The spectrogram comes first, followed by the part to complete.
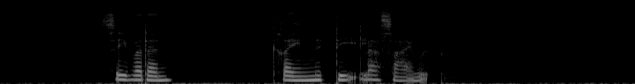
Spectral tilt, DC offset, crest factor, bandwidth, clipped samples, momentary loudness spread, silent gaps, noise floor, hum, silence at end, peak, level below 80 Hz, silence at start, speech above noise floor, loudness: -6.5 dB/octave; under 0.1%; 18 dB; 15.5 kHz; under 0.1%; 12 LU; none; -71 dBFS; none; 0.4 s; -24 dBFS; -66 dBFS; 1 s; 33 dB; -40 LUFS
